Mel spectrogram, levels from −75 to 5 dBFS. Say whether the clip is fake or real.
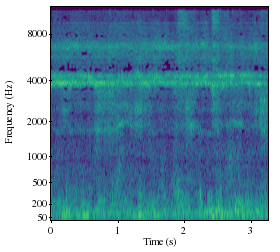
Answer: fake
